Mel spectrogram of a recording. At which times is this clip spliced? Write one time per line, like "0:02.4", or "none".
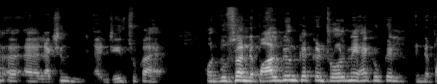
none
